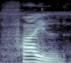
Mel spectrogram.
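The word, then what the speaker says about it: file: তো যেমন ফাইল লক্ষ্য করো এইটা সাইলেন্ট থাকে। আমরা যখন উচ্চারণ করি তখন এটা ল তে গিয়ে উচ্চারণ শেষ হচ্ছে। অল। শেষে উচ্চারণ হচ্ছে অল। এখানে ইটা সাইলেন্ট থাকলো এবং আই এই ভাওলটার উচ্চারণ দীর্ঘ হলো।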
